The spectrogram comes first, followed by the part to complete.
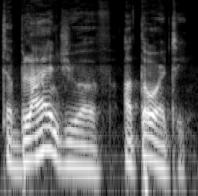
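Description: A man preaching in a prophetic teaching style, deliberate and aphoristic, repeating phrases for emphasis. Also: deep voice, lively intonation, a little mellow, slightly rough. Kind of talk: prophetic teaching over a phone call.

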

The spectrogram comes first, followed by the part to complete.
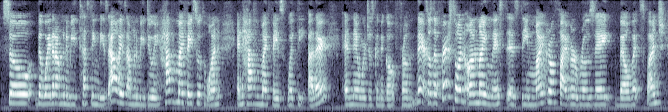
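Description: A woman's voice: medium pitch, normal speed, fairly bright tone. A young woman in her twenties chatting casually to camera in a product review, a bit congested from a cold, upbeat and rambling with little self-corrections. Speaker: beauty vlogger. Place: small home room with decor shelves. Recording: echoey room with faint hum.

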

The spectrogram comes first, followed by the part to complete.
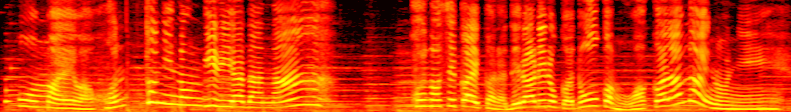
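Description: A woman voicing a tiny, childlike companion creature in an anime game, squeaky, blunt and excitable. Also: measured pace, exaggerated voice. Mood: worried, questioning. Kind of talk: Japanese anime game voice acting. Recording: game music behind voice.

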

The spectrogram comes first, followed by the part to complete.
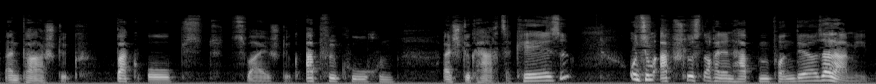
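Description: A man's voice: mid-range voice, big pitch swings, a little slow, fairly bright tone. A man narrating a children's adventure radio play in a scripted storybook style. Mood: descriptive, wry.

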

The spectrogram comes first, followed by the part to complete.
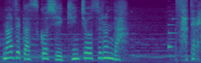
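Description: A woman playing a young male forest ranger in a Japanese anime game, calm and studious, explaining things in a measured way. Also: on the high side, faint music behind, close to an everyday voice. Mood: composed, encouraging. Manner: measured, matter-of-fact explaining.

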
